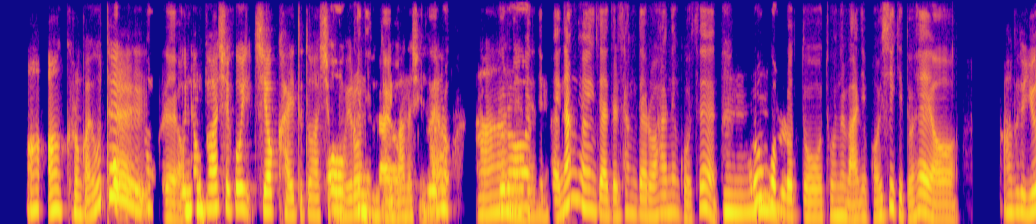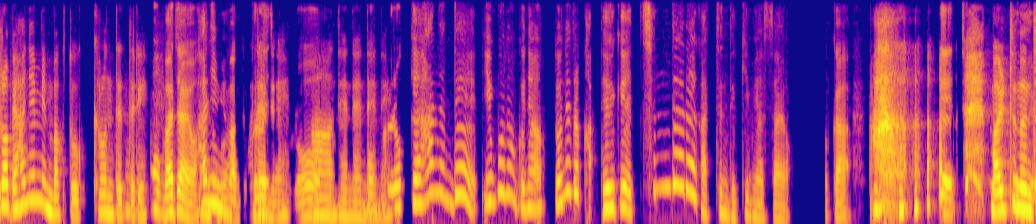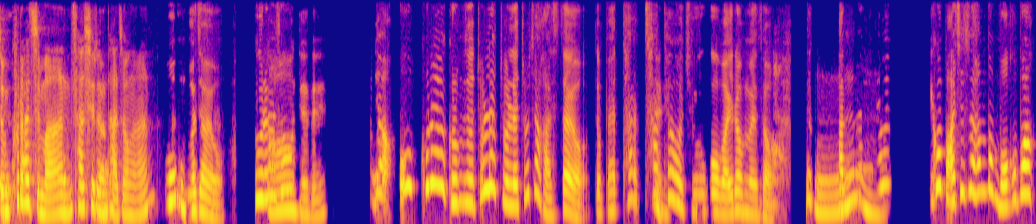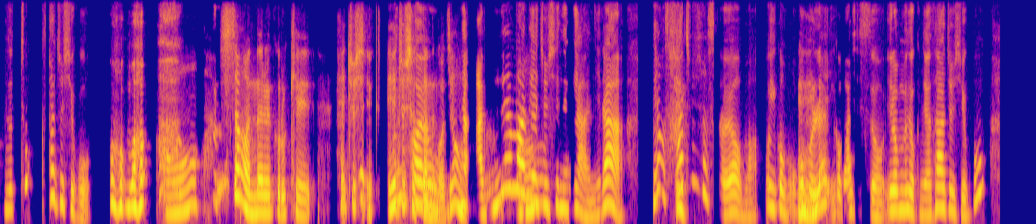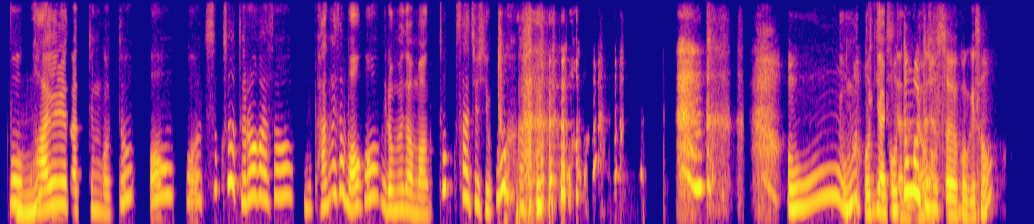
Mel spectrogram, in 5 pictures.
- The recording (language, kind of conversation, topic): Korean, podcast, 뜻밖의 친절을 받은 적이 있으신가요?
- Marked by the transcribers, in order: tapping; other background noise; laugh; gasp; put-on voice: "이거 맛있어. 한번 먹어봐"; laughing while speaking: "어 막"; laugh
